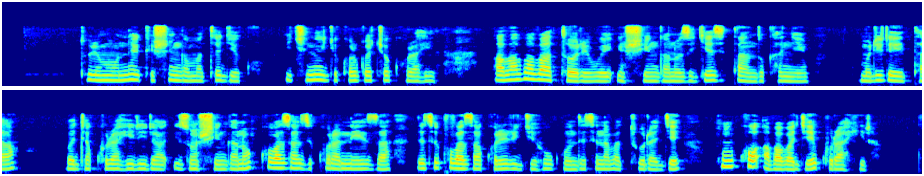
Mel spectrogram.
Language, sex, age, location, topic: Kinyarwanda, female, 18-24, Huye, government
